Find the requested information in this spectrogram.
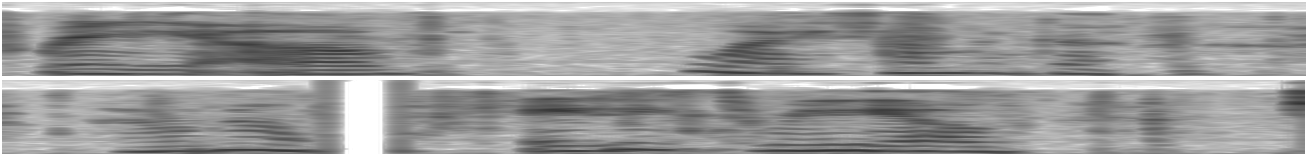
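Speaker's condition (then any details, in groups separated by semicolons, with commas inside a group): Brain injury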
